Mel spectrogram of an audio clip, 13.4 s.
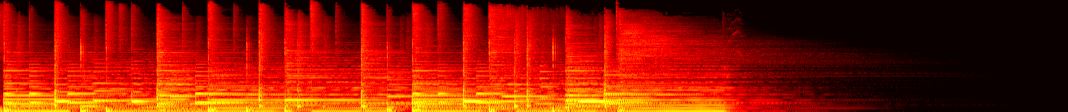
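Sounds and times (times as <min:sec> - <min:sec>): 
melodic phrase for aural tests: 0:00.2 - 0:09.4.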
